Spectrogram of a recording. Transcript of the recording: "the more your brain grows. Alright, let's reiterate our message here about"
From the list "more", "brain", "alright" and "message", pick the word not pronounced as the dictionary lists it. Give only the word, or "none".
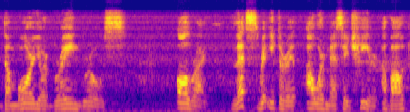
none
